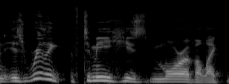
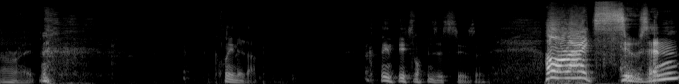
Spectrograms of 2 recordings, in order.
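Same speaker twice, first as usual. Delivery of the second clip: booming, very loud, sing-song, swooping put-on voice; 2 semitones higher, 10 dB louder than usual. Asked to do an impression right now: doing an impression. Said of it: "Do an impression right now".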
